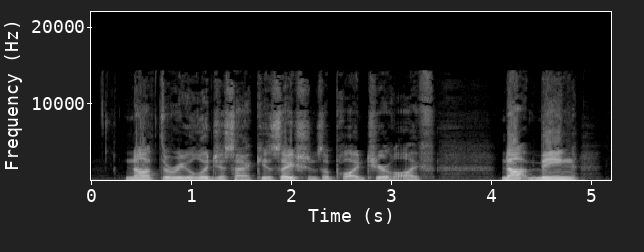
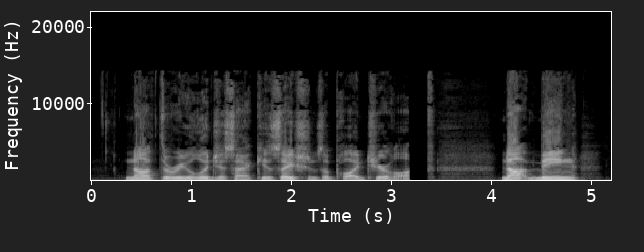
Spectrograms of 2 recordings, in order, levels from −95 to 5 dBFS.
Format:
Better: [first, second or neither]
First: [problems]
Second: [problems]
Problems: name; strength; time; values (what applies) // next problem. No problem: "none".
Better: first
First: none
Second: audio cutting out; at 3 s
